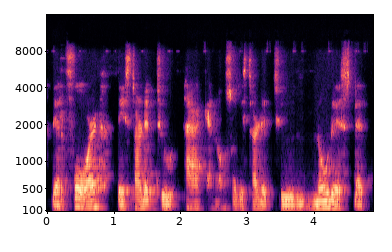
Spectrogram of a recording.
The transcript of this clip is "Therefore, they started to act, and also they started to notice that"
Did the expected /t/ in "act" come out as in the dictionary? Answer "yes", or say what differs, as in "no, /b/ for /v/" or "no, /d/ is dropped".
no, /t/ is dropped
